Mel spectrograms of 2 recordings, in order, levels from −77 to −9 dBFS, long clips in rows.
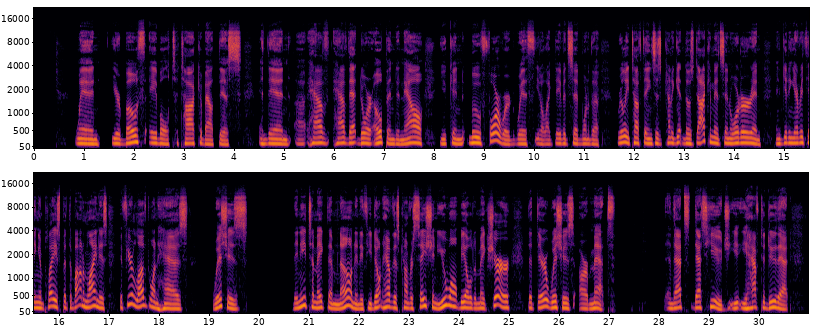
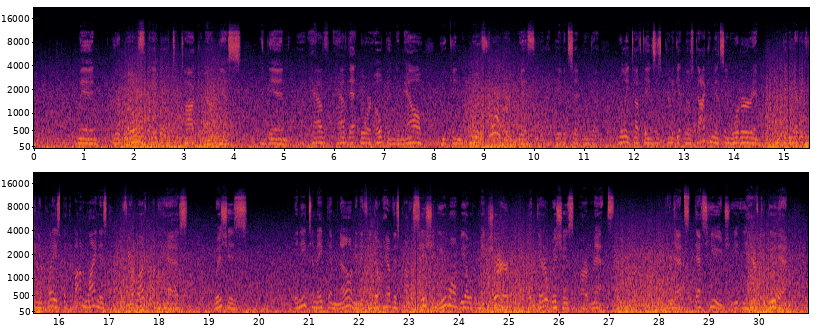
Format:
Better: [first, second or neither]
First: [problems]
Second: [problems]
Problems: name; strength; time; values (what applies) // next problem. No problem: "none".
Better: first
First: none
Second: wind noise on the microphone; heavy; as loud as the speech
